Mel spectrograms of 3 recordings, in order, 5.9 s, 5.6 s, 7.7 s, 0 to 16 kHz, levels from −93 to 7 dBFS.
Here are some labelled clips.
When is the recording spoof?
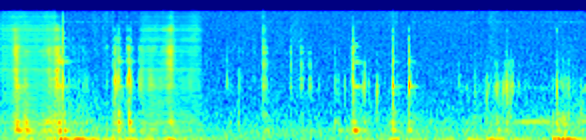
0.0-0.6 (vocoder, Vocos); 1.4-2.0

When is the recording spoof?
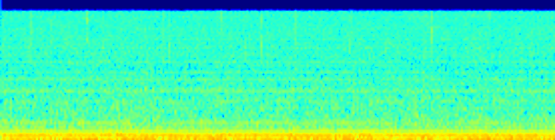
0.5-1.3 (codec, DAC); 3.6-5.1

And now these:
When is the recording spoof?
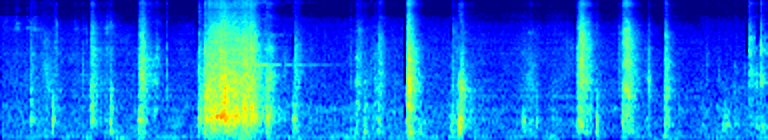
0.4-2.5 (codec, DAC); 4.6-7.0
